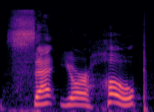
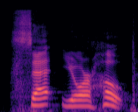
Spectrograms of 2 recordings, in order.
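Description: First: "hope" drawn out, slow and weighty; stress on hope. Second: "set" leaned on, slow and deliberate; stress on set. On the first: Pastor repeating the verse, stressing "hope" slowly. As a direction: linger on "hope" to drive it home. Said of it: "on the grace of God". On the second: Pastor to congregation, slow stress on "set". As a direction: press the word "set" like setting a watch. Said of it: "Like setting your watch". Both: Shown as a demonstration.

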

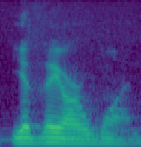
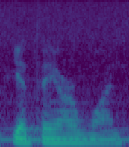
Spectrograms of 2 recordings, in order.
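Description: First: Said in the usual way. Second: "Yet they are one" said again much softer, almost under the breath; hushed repeat. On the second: Shown as a demonstration. Preacher repeats the point to the congregation, hushed and soft.

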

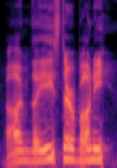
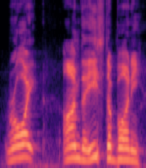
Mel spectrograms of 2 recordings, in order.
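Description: First: Plain-voiced bunny. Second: Put-on Australian accent. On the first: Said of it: "You just went to, "Oh, I'm the Easter Bunny". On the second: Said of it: "Easter Bunny has an Australian accent".

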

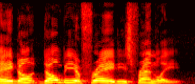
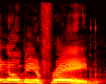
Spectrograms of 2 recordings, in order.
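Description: First: A hint of a cheery parent calling out; reassuring parent. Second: Laughing mock dog owner, pitched higher. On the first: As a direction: lightly act the parent who says it's fine. Parent reassuring child about dog. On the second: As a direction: send up the owner's breezy reassurance. Dog owner's useless reassurance.

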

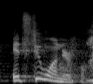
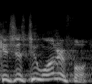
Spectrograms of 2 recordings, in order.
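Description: First: Said in the usual way. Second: Higher, light mock exasperation on too wonderful; mock awed exasperation. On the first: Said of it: "And then he goes". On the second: Preacher mimicking the frustrated psalmist, mock exasperated. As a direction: throw up your hands, half laughing at it. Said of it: "It's like".

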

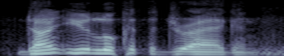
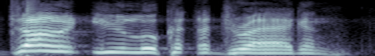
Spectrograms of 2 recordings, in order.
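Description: First: Soft warning. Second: Firm warning. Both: Shown as a demonstration.

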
